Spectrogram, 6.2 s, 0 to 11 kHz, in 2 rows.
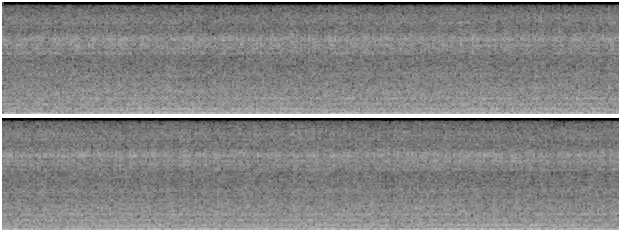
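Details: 1964 Ford Falcon after head gasket work, idling once fuel took a minute to come up; the fuel pump was then found leaking. A steady, even low rumble with no knocks, misses or hunting shows a smooth, healthy idle.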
